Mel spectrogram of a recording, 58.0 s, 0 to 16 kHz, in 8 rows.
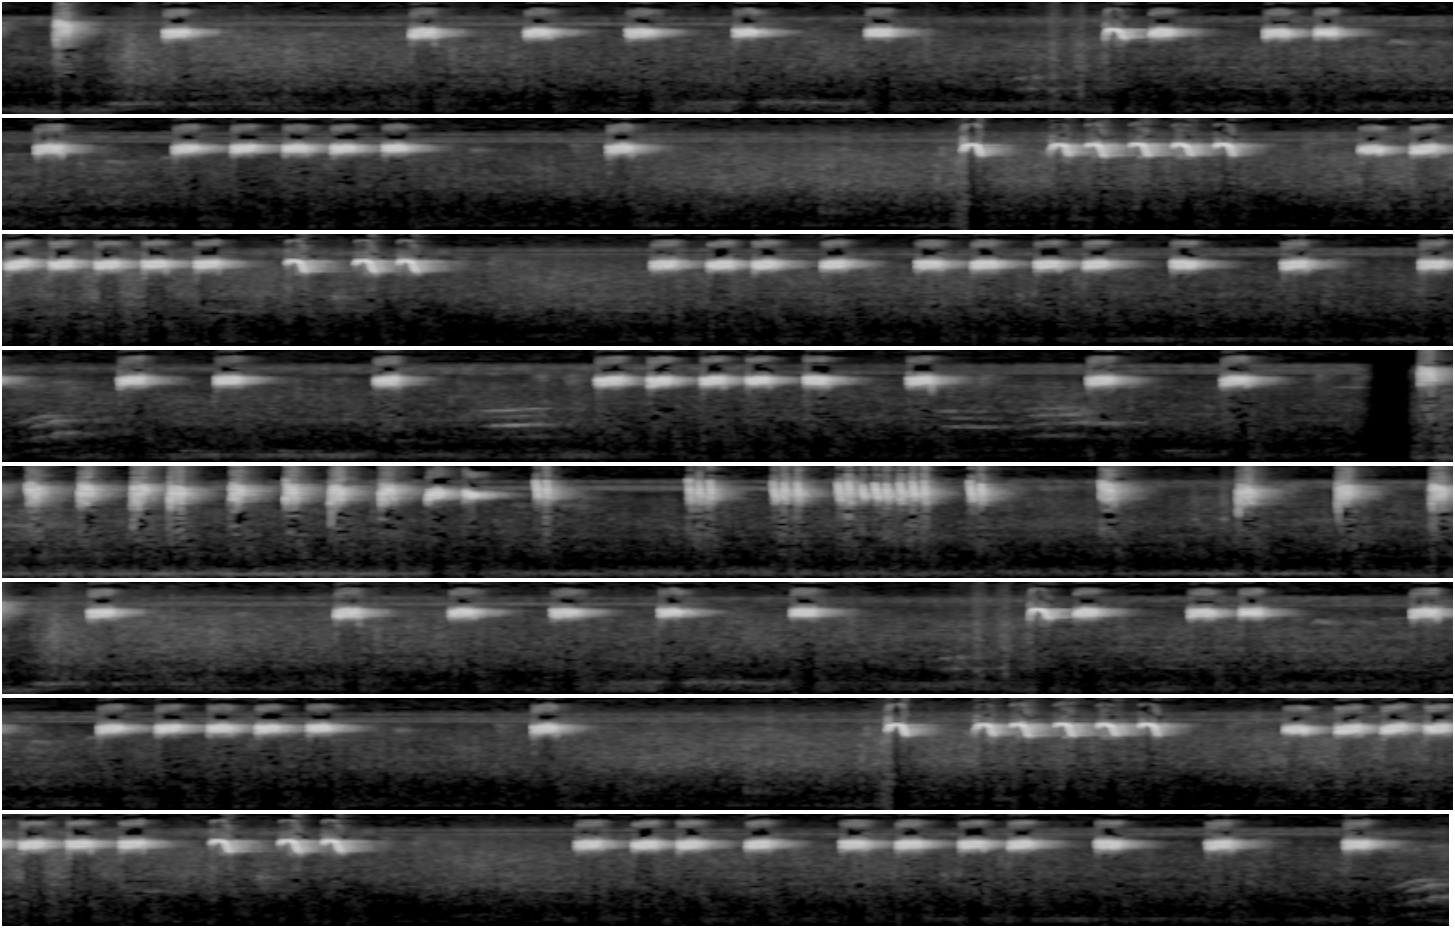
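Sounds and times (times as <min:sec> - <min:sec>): bird ticking song: 0:00.0 - 0:01.1, 0:02.0 - 0:04.7, 0:05.4 - 0:10.6, 0:12.0 - 0:16.8, 0:17.8 - 0:26.6, 0:27.2 - 0:37.0, 0:38.0 - 0:40.6, 0:41.4 - 0:45.4, 0:46.1 - 0:46.4, 0:47.9 - 0:49.4, 0:50.0 - 0:52.7, 0:53.7 - 0:57.9.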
